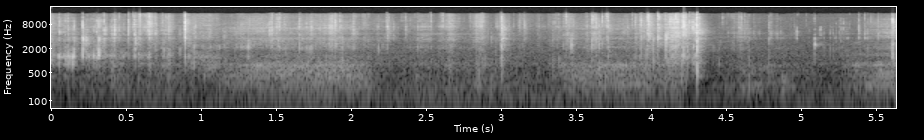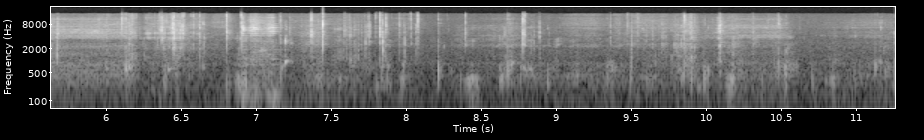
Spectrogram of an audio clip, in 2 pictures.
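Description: A plastic snack-stick wrapper crinkling as it is opened, followed by biting and chewing of the meat snack stick.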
